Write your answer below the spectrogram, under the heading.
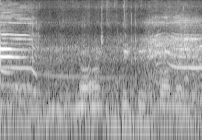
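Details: Cat calling at an early evening feeding; a brief harmonic meow sliding downward opens the clip, followed by quieter mews mixed with a man speaking softly and low rumbling background noise.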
